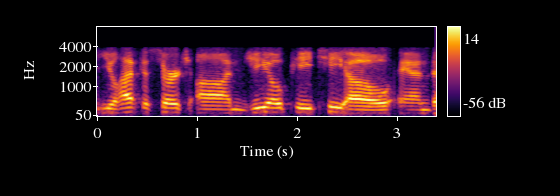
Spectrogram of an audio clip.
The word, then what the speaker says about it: Gopto: But the the book is called Gopto, and it's spelled G O P T O.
